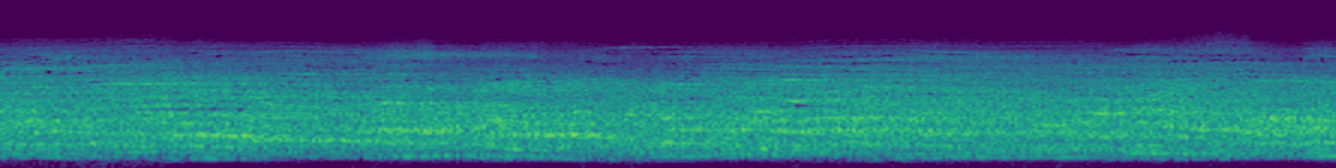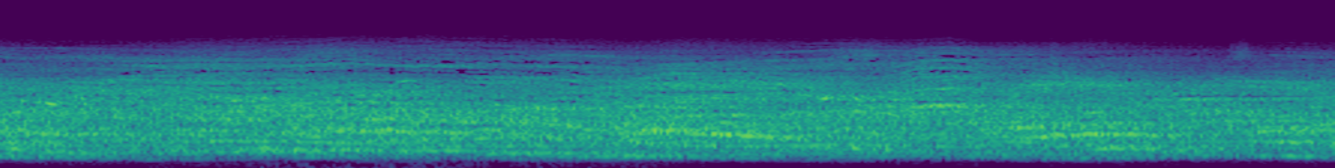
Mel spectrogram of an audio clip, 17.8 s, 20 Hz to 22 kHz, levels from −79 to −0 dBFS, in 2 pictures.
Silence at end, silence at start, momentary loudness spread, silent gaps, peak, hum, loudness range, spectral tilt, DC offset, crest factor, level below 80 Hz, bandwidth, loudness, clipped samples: 0 s; 0 s; 3 LU; none; -6 dBFS; none; 1 LU; 1 dB/octave; under 0.1%; 14 dB; -82 dBFS; 9.6 kHz; -20 LUFS; under 0.1%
